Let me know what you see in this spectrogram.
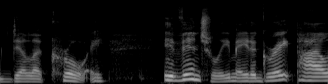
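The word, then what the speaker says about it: Delacroix: dickie de la croix the villagers pronounced his name de la croix eventually made a great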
